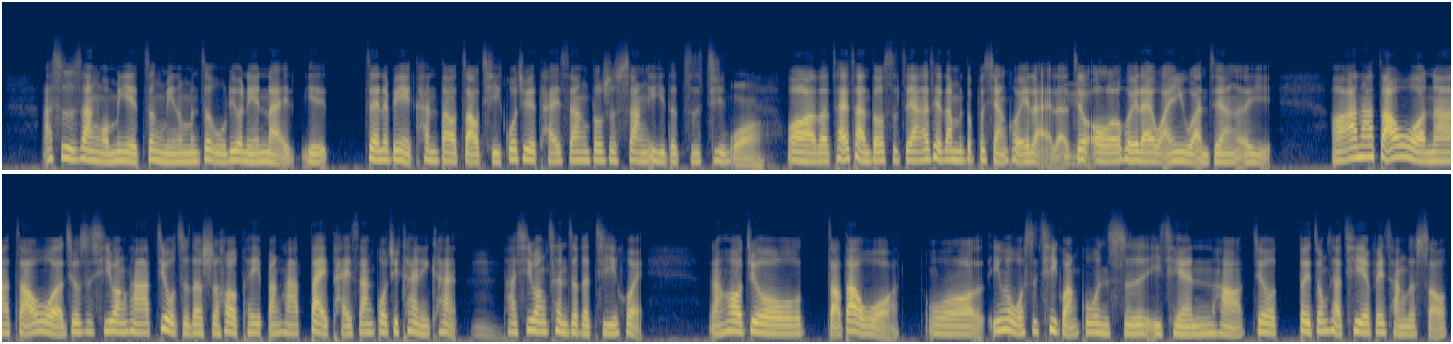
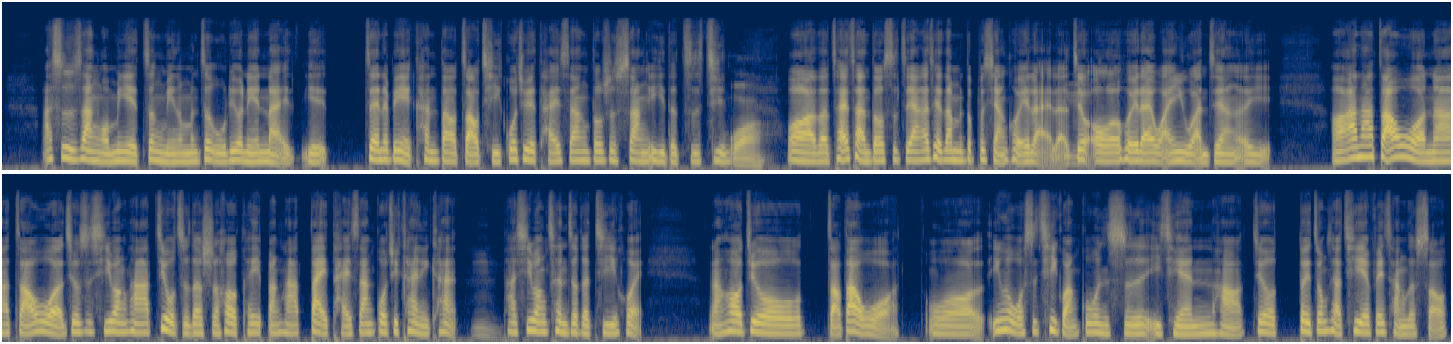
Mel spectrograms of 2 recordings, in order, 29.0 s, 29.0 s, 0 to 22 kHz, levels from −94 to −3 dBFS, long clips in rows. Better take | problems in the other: second | muffled; slightly; fading above 4 kHz

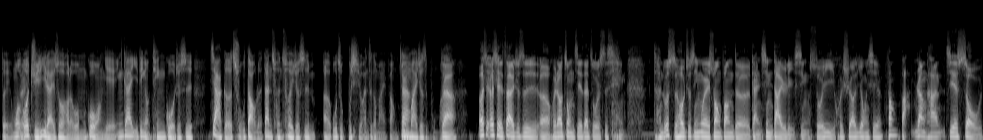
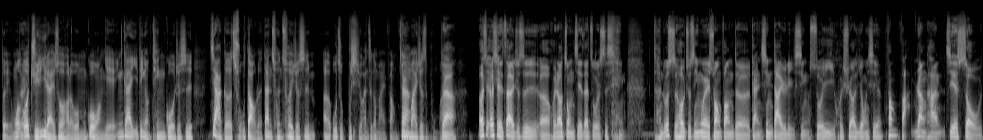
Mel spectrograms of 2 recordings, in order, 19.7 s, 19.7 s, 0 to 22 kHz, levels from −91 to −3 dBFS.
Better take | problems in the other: second | muffled; slightly; fading above 3.5 kHz

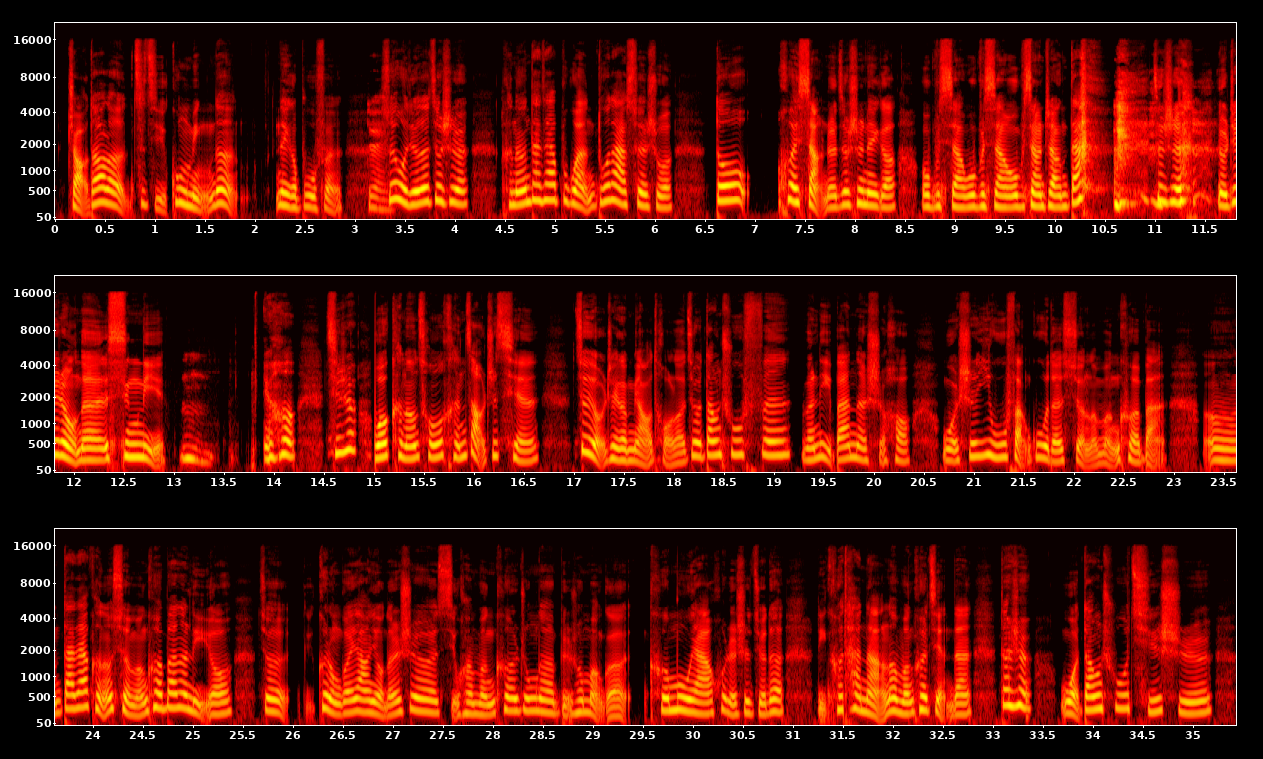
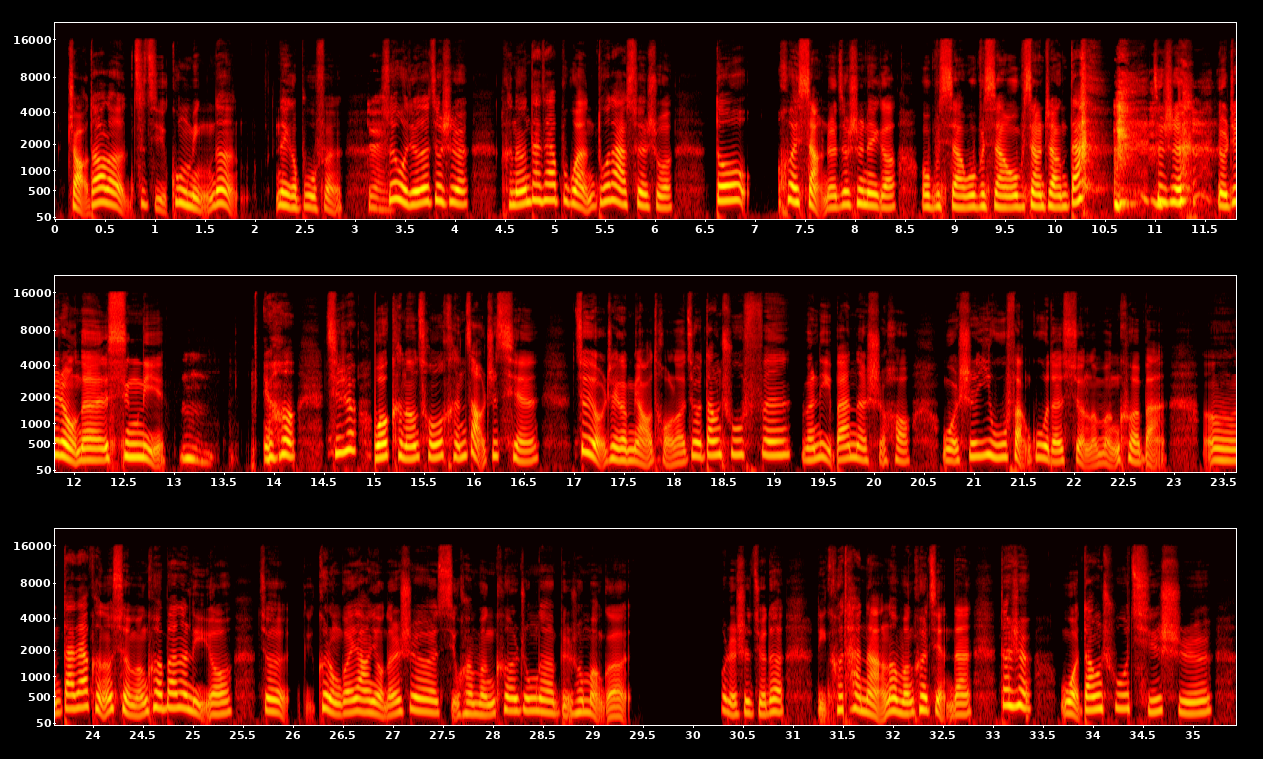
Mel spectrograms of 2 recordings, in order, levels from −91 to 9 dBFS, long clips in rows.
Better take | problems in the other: first | audio cutting out; at 30 s for 1 s

